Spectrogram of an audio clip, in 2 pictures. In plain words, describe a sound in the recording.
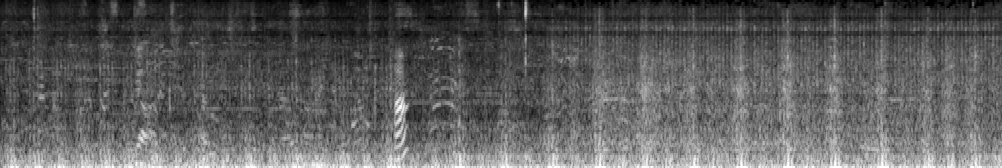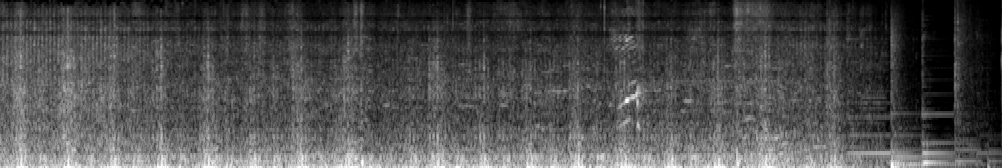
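A vehicle engine rumbles steadily as it drives along a bumpy dirt road.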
